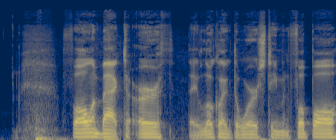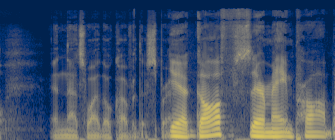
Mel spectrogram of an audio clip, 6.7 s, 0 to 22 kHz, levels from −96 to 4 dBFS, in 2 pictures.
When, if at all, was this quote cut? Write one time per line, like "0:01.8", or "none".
none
